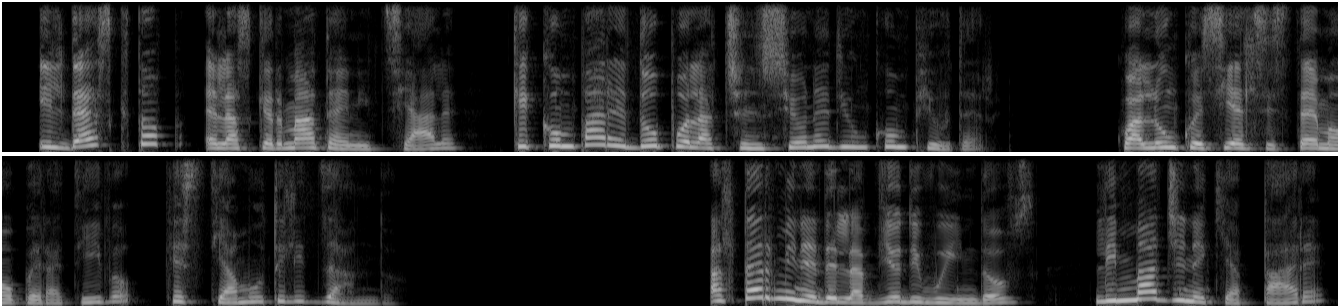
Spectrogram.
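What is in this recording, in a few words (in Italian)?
E-Learning, voice-over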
